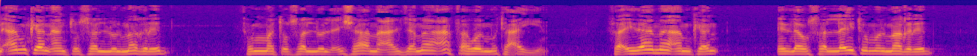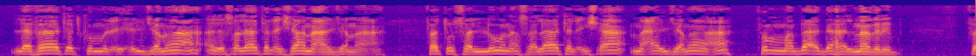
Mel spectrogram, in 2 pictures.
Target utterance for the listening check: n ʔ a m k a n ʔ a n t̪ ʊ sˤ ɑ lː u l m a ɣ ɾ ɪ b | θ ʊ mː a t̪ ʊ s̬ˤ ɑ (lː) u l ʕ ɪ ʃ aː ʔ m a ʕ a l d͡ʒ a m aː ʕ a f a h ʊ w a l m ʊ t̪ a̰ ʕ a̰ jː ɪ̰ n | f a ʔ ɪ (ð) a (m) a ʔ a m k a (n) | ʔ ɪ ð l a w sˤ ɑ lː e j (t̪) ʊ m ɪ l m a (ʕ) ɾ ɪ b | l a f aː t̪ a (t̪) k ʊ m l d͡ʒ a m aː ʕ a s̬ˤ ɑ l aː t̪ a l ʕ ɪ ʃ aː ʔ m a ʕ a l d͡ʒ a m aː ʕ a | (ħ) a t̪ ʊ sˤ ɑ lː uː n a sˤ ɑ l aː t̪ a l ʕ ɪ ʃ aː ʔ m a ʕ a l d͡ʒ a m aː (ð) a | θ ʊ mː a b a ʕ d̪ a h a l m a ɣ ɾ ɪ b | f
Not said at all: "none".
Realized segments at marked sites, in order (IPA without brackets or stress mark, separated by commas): lː, ð, m, n, t̪, ɣ, t̪, f, ʕ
